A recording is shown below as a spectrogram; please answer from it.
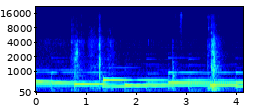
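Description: Gentle background piano music, with held notes that change about once a second. Three faint, brief rustles or knocks come through, the last and clearest about three and a half seconds in.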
